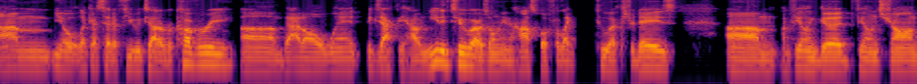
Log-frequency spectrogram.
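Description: A man with a plain, everyday voice speaks at a fairly low pitch with ordinary pitch variation over a quiet background. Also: fairly quick pace. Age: 30s. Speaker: fitness coaching client. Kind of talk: casual chat.

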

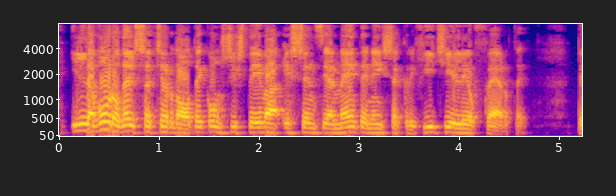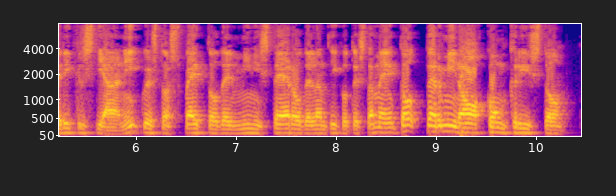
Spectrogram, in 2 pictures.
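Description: In a plain, everyday voice, a man speaks at a medium pitch and moderate pace with ordinary pitch variation. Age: 60s. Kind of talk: scripted reading of a religious essay.

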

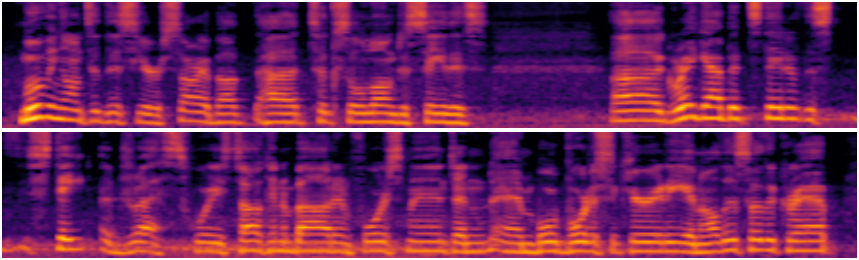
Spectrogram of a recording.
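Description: A man with a high pitch talks at a fairly quick pace, using ordinary pitch variation. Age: 50s. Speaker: political podcaster. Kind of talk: opinion monologue. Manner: animated.

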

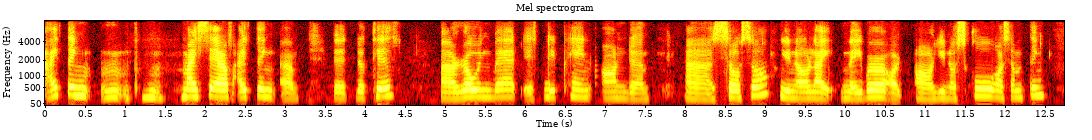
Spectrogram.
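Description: In a Vietnamese accent, a woman speaks at a very slow pace with a medium pitch, ordinary pitch variation and a dark, mellow tone, the sound dry and close with no echo. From Vietnam (Saigon). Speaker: author. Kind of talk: interview testimony. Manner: halting.

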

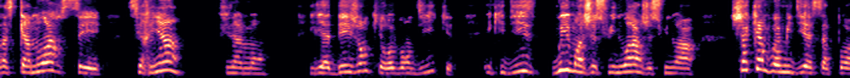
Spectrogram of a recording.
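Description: A woman speaks with a dark, mellow tone and long, frequent pauses. The recording is very clean, with a silent background. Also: ordinary pitch variation. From France, Paris (Guadeloupean family). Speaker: filmmaker, screenwriter and playwright. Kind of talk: interview. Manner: hesitant, frequent word repetitions.

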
